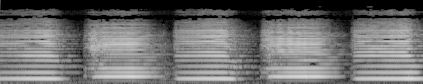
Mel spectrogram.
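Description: Violin bowing a fourth-finger exercise on the G string: open G alternating with fourth-finger D, five separate bow strokes about a second apart, the last D held a little longer.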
